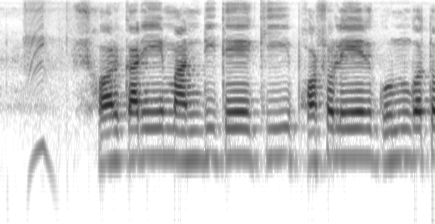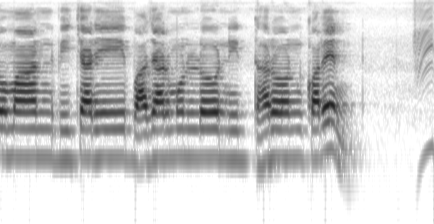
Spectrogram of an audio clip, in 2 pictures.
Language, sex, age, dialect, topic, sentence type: Bengali, male, 46-50, Northern/Varendri, agriculture, question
